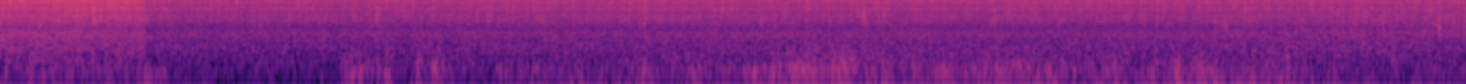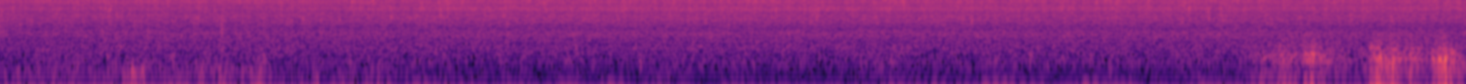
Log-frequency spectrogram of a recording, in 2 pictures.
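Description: Heavy rain falling steadily on water and grass, heard through a GoPro's built-in microphone. A louder low rumbling comes in near the end.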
